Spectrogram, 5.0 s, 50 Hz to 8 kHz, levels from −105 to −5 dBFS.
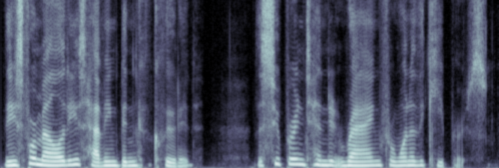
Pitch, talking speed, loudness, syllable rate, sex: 200 Hz, 155 wpm, -18 LUFS, 6.1 syllables/s, female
